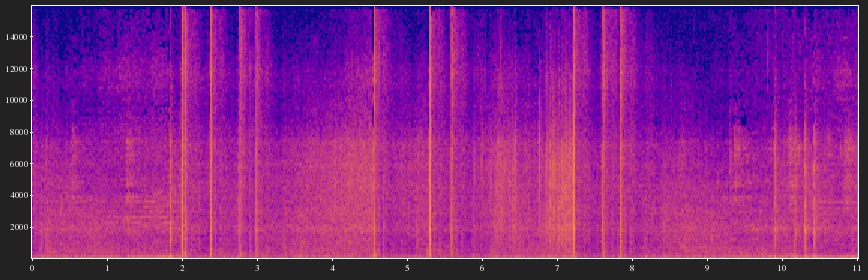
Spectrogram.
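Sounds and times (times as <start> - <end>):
background rumble: 0.0 - 11.0
fireworks bangs: 1.8 - 9.2.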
